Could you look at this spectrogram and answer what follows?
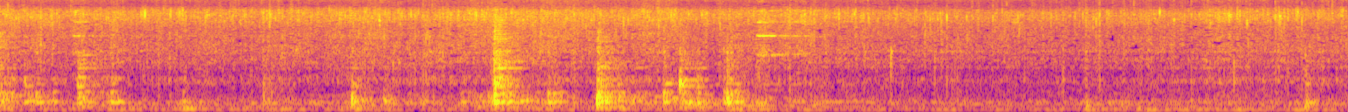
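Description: String beans, carrots and potato stir-fry in a hot pan for a teriyaki salmon meal, giving a steady close sizzle broken by a few sharp clacks of a utensil stirring.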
